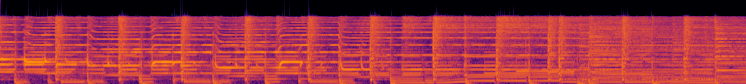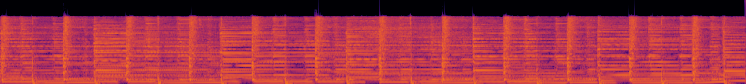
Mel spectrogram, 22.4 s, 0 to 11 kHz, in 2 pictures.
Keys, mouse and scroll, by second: 2.4 click, 2.5 click, 2.8 m, 4.3 click, 4.4 click, 4.6 click, 5.4 scroll up 1, 6.5 scroll down 1, 7.2 scroll up 2, 8.4 click, 9.7 scroll down 1, 12.1 click, 14.8 p, 15.9 click, 16.0 click, 16.6 scroll down 1, 18.0 click, 19.1 scroll down 2, 20.0 scroll up 2, 21.6 click, 21.7 click.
